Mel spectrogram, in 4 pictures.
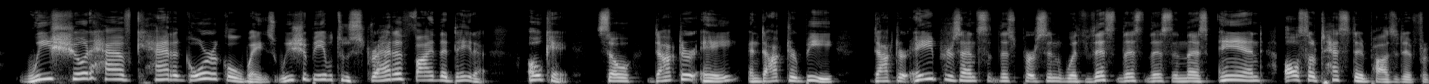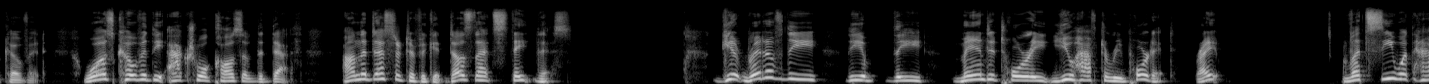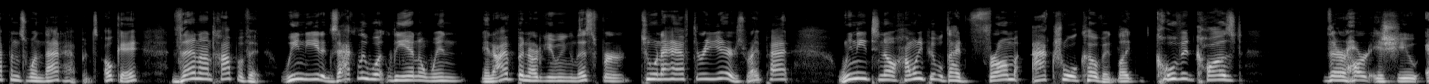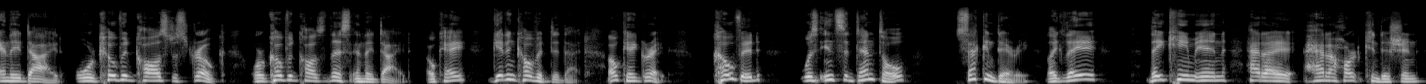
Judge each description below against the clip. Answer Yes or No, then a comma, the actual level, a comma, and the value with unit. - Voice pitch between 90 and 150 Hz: No, medium, 180 Hz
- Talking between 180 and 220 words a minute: No, average, 160 wpm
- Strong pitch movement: Yes, wide, 6.0 semitones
